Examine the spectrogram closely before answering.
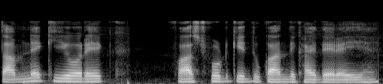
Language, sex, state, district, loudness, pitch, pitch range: Hindi, male, Jharkhand, Ranchi, -16 LUFS, 120 Hz, 110-130 Hz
